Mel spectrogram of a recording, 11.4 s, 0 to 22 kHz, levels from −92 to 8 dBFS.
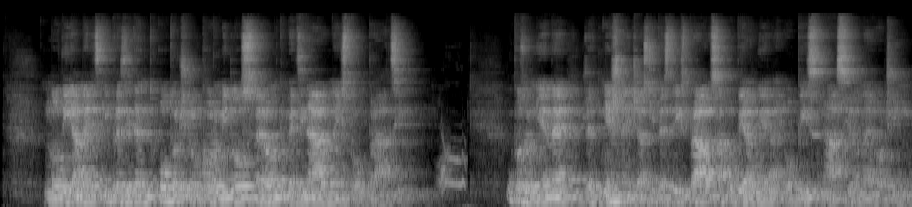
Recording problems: off-mic speech; far
room echo; noticeable; dies away in 1 s
dog barking; faint; at 5.5 s; peak 15 dB below the speech

